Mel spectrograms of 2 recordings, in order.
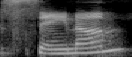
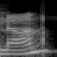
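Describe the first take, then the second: First: The word begins with an S sound. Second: The word begins with a K sound. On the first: The speaker calls it wrong. "So I heard Sanum" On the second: The speaker calls it right. "the C's are always K"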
